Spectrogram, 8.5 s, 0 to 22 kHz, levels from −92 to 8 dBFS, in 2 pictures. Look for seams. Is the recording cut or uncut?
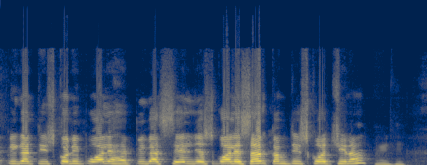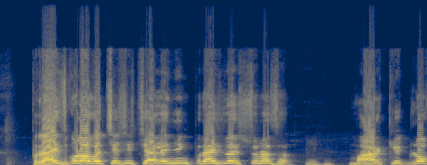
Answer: cut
